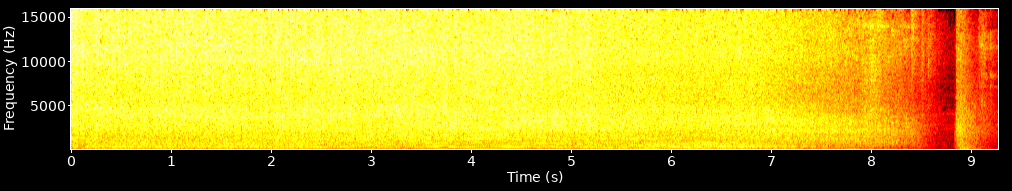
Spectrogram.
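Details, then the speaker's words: LS V8 swapped Nissan 350Z, first start, VATS deleted, MAF failed to speed density: revs climb and hang well above normal idle before sagging and shutting off; vacuum leak from intake ports, brake booster and fuel pressure regulator lines left open. "well it's probably not good revved a little high there well ladies and gentlemen that's what happens when you forget that you have every vacuum port on the intake open side the brake booster line this one here and the one for the fuel pressure regulator we're open"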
